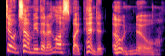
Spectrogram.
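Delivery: put-on high-pitched fretful girl, falling away; absent-minded girl. Absent-minded girl missing her pendant, high fretful voice. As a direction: play a scatterbrained heroine in dismay. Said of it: "Absent-minded girly here".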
